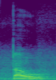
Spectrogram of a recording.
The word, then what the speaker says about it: tau: We pronounced the symbol of torque is tau.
